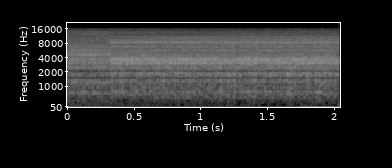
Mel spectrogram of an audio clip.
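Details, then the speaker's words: 2013 Mitsubishi Fuso FG; 3D-printed jet siphon drawing excess oil from the cylinders, injectors out; loud steady airy hiss with constant suction, no sputtering; working as it should. "So, it's definitely creating suction here, which should work. Let's see what happens if we stick it in. Kind [Music] of sounds like suction in a dentist's office."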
